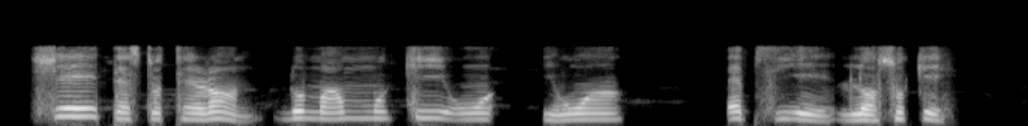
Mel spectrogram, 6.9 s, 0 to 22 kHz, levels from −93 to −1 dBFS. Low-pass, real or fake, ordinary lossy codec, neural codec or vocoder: 5.4 kHz; real; none; none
